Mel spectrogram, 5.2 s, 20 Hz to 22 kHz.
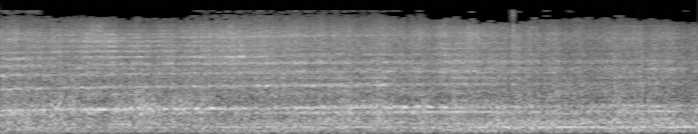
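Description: SBB 'Domino' regional train with its RABDe 560 electric motor coach rolling past close by: a steady rumble of wheels on rails, with a whine of several steady tones over it.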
